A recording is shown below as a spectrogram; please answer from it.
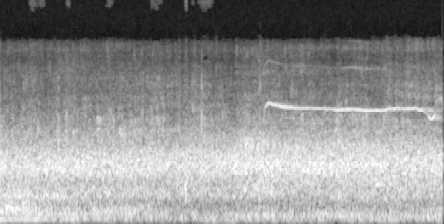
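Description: Faint, steady outdoor background noise. Near the end, a single thin, high whistle is held for about a second.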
